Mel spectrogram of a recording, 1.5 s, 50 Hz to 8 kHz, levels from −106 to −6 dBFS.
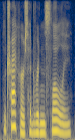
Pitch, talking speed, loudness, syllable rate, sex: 170 Hz, 200 wpm, -17 LUFS, 6.1 syllables/s, female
